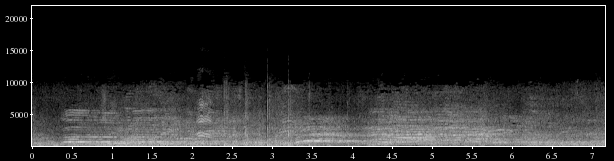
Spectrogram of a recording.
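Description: A crowd shouts and cheers loudly in a large echoing hall.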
